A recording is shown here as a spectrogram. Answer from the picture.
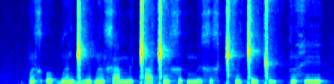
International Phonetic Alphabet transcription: p ə̃˨ x ʔ o˦ ɡ͡b ə̃˨ ɡ͡ǁ ẽ˨ ɓ ə̃˨ x a˨ m ʏ˨ ǁ a˨ ǁ ə̃˨ x ə˦ ʔ mː ʏ˨ x ə˨ x ǁʰ ə̃˦ ǁ e˦ ǁ u˨ kː ə̃˨˦ h ẽ˦

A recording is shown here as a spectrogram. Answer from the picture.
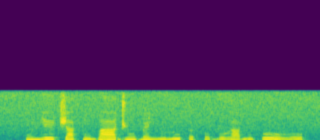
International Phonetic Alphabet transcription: kʷ ũ˧ ɲ eː˦ t͡ʃ a˦ k͡p ũ˨ b aː˦ d͡ʒ ũ˧ ɓ ɛ̃˧ ɲ u˨ l u˧ h ə˨ h o˨ b o˧ ɣ a˧ ɡ ũ˧ k oː˦˨ ɣ o˨˦

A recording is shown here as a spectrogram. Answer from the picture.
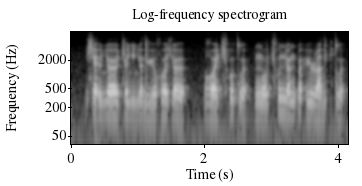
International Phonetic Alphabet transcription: ɕ ɛ ɾ ø ʎ œː c ø ə̯ ʎ e ʎ ø ə̯ d yː χʷ œ ə̯ ç œ ə̯ | ʁʷ ɛ t͡ɕʰ o tʷ œ | ŋ oː t͡ɕʰ o ɲ œː ŋ p œ h yː ɭ a d y c tʷ œ

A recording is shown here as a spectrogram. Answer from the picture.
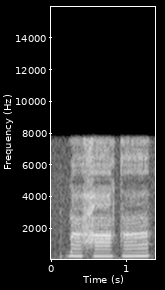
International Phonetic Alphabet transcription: ɓ œ̃ h ã k ə̃

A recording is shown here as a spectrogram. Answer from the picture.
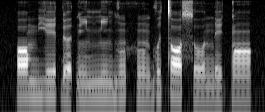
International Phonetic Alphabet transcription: ɔ˦ m j e˦ ɗ ə˨ ɗ ĩ˧ ɲ ĩ˦ ɡ ũ˦ h ũ˧ ɡʷ i˦ t ɔ˦ s oː˧ n ɾ e˧ k͡p ɔ̃˧

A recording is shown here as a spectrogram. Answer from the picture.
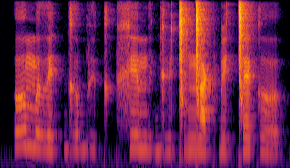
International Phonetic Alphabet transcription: ɤ m ə ð e k ɡʱ ə bʱ y k ə̤ k x e m e̤ ɡʱ y ǀ ə̤ ŋ͡ǀ a k ɓ e ǀ ɛ k ɤ

